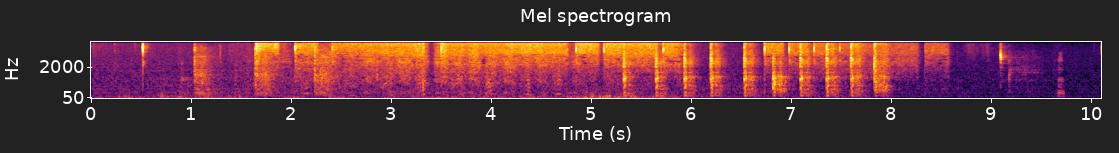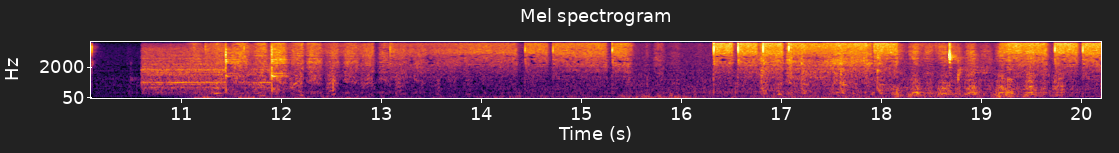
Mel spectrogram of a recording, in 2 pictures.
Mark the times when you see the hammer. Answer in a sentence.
The hammer can be heard from 1.0 to 2.9 s, from 5.3 to 8.1 s, from 10.6 to 12.1 s and from 16.6 to 18.3 s.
